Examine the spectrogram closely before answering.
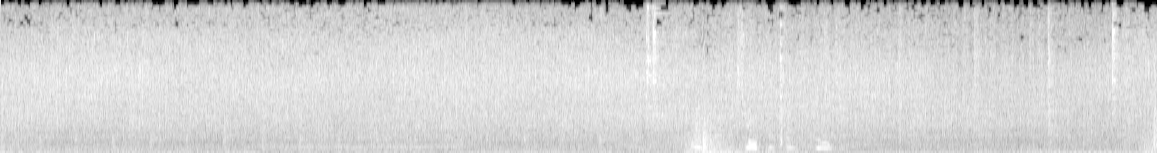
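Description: A biplane engine drones steadily.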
